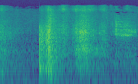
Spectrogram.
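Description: A single short knock about half a second in, like an object set down on a tabletop, followed by faint handling sounds.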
